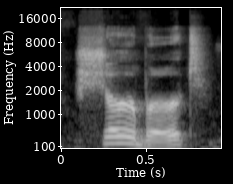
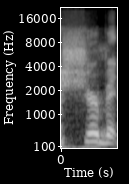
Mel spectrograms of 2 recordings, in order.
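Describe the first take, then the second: First: The second syllable has an added R sound. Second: The second syllable has no R sound. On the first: The speaker calls it wrong. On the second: The speaker calls it right.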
